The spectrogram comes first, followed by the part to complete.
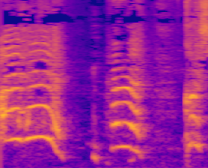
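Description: A young woman's voice in animated, drawn-out exclamations: a long phrase that falls away at its end, then a shorter one after a brief pause.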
